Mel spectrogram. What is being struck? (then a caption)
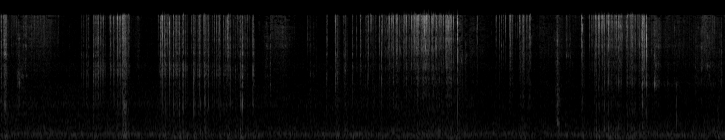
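Bar of soap scraped with a steel blade. A steel utility knife blade scores and scrapes a dry, solid light-blue bar of soap, sending crumbs falling. The sound is a run of bright, crisp scratching and crunching rasps in uneven bursts, with the loudest stretches of dense scraping separated by quieter pauses. A faint low steady hum sits underneath throughout.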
